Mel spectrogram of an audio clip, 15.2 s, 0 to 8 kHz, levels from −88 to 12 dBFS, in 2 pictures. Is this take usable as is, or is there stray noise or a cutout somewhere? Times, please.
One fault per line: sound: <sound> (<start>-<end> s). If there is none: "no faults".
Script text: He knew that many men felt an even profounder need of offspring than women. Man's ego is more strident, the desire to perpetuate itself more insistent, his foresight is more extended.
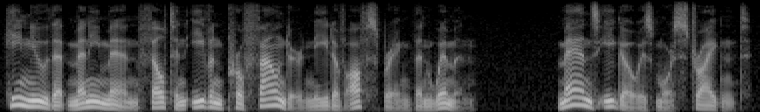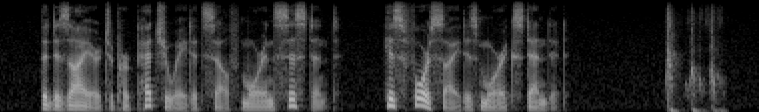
sound: whoosh (14.2-14.9 s)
